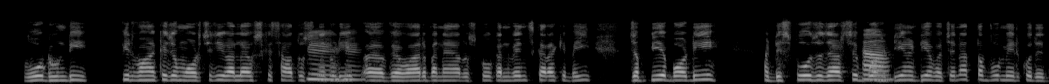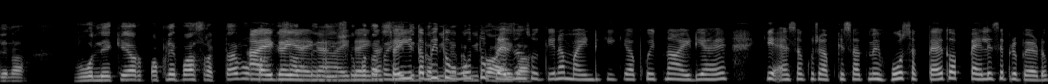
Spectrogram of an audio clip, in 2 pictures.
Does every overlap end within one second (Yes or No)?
No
